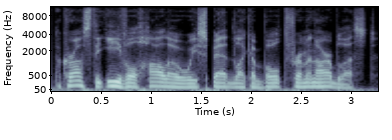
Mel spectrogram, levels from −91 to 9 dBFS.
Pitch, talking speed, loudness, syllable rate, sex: 110 Hz, 220 wpm, -16 LUFS, 5.1 syllables/s, male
